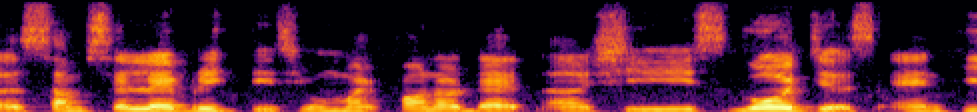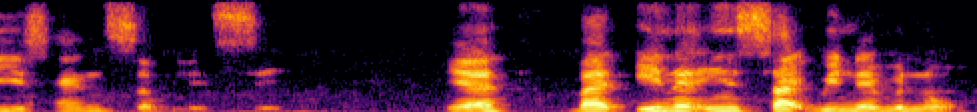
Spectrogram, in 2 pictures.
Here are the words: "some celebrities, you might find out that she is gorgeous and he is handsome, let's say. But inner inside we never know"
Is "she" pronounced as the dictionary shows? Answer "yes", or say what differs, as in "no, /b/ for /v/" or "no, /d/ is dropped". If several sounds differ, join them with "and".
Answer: yes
